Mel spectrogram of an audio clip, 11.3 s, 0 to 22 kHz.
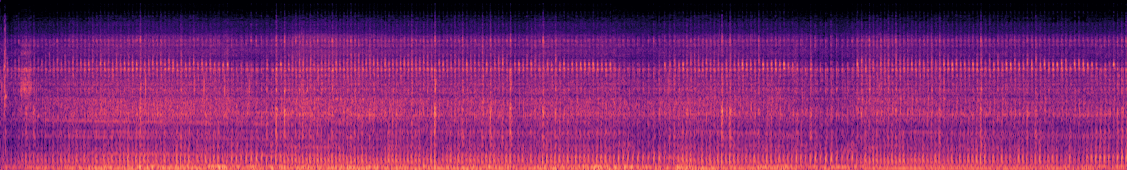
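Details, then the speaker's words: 2008 Kawasaki KLR650 with 3,468 miles, fitted with an aftermarket CZR muffler and pipe via an adaptor, carbs not rejetted: a deep, even single-cylinder thump at steady idle with no misses or knocks, a healthy throaty exhaust. Normal idle. "At any rate, that's what it sounds like at an idle, and"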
